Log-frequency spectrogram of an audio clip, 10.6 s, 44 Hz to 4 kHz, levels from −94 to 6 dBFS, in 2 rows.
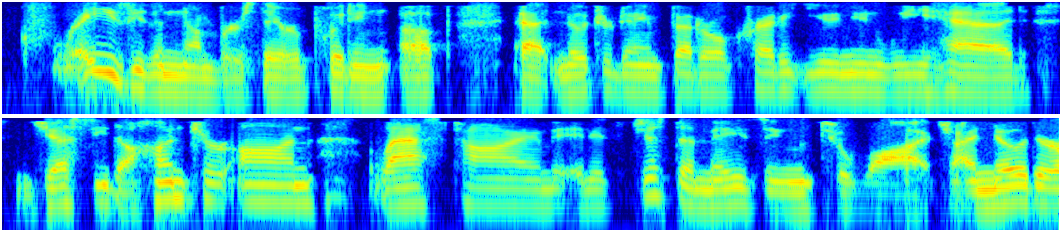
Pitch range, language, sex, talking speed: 110-130 Hz, English, male, 170 wpm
